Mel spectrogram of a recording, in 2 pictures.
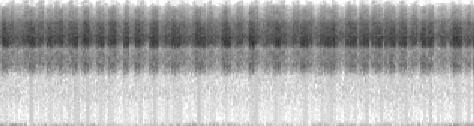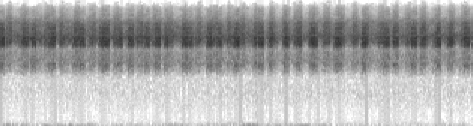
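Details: Greek pine-forest cicadas in midsummer produce a sustained shrill buzzing chorus, finely pulsed at nearly three beats per second, steady throughout with nothing else audible.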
